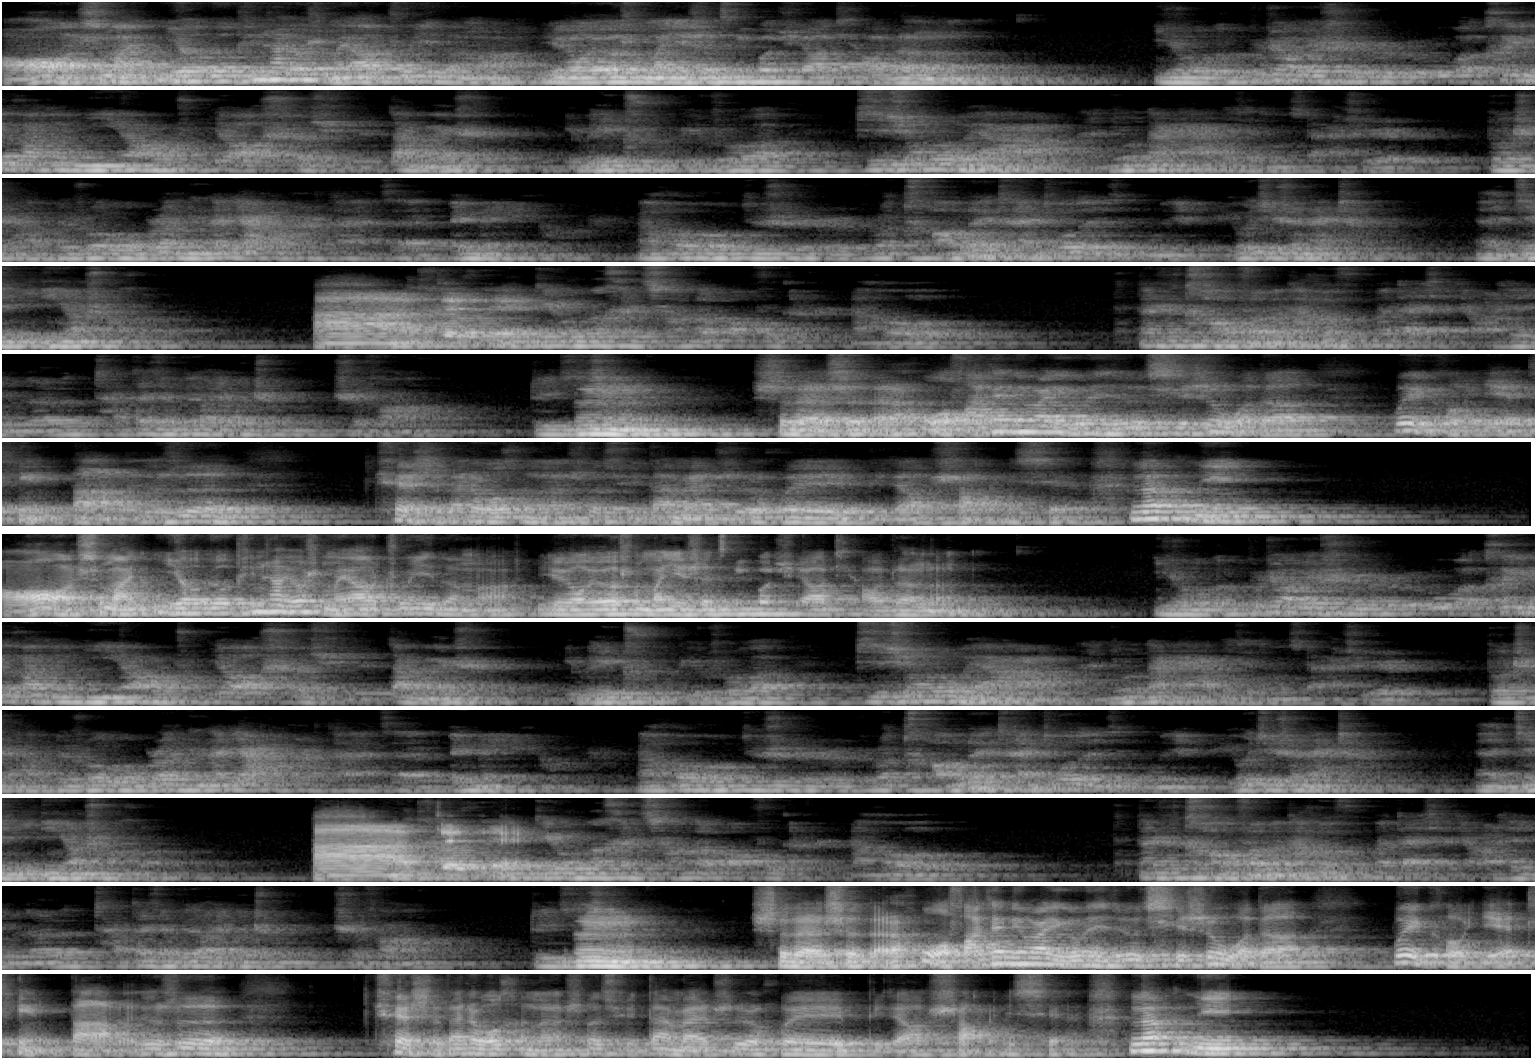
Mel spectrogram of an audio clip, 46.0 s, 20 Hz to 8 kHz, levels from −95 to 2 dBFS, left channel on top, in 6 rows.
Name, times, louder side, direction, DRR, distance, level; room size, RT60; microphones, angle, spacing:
voice 1, 0.0-3.6 4.0-4.8 24.6-25.6 33.5-34.0 34.4-37.2 37.6-39.5 40.2-44.5, right 3 dB, 80° right, 7 dB, 0.4 m, -22 dB
voice 2, 3.4-4.0 5.8-10.1 10.5-11.6 11.9-14.7 15.1-18.1 18.5-22.1 22.7-23.8 24.9-27.8 28.7-32.8 33.3-33.9, equal, 15° right, -7 dB, 0.8 m, -34 dB
2.8 x 2.5 x 3.0 m, 1.1 s
head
